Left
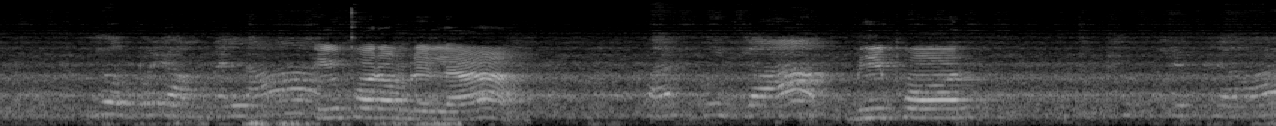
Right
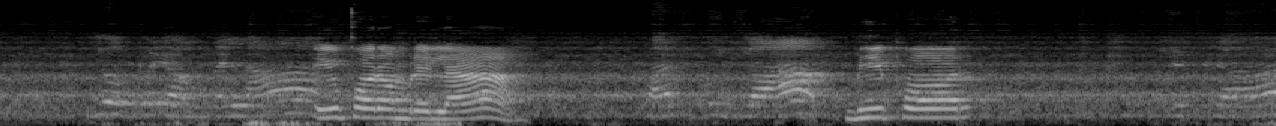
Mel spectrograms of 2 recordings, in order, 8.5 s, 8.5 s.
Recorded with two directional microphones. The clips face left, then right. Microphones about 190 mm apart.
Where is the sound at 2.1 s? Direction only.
60° right (ahead or behind).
